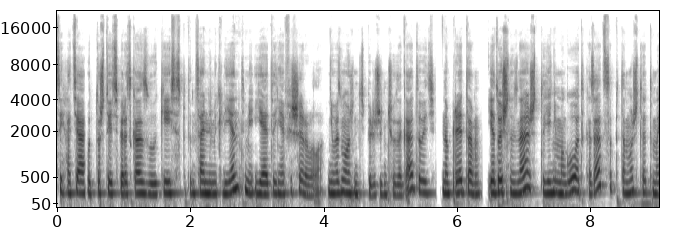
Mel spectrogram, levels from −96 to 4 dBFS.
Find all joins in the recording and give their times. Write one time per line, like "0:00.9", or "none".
0:04.0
